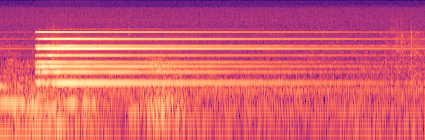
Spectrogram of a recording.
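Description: A single bell struck faintly about half a second in, its ringing tones fading slowly away.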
